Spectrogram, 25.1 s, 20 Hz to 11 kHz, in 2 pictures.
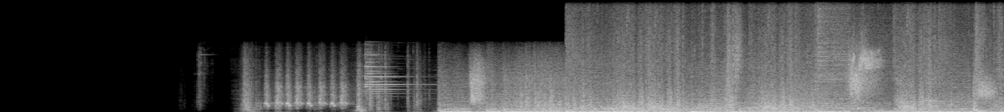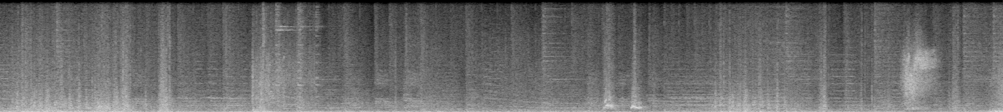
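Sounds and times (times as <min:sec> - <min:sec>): metallic ring: 0:04.5 - 0:05.5
action music: 0:05.5 - 0:25.0
deep rumble: 0:05.6 - 0:15.7.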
